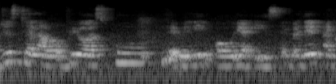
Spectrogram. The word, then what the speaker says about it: Llewellyn Ouya: that camera and just tell our viewers who Llewellyn Ouya is. And by then, I got the pronunciation of the name correctly, right? Yeah. Okay. So my name is Llewellyn Ouya, and I'm a business consultant, content creator, and a medical student.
